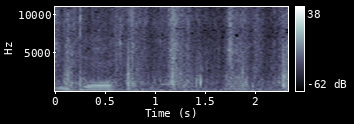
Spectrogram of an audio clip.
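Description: Footsteps of people walking in sandals along a grassy path: soft, irregular steps, with a short spoken greeting near the start.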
